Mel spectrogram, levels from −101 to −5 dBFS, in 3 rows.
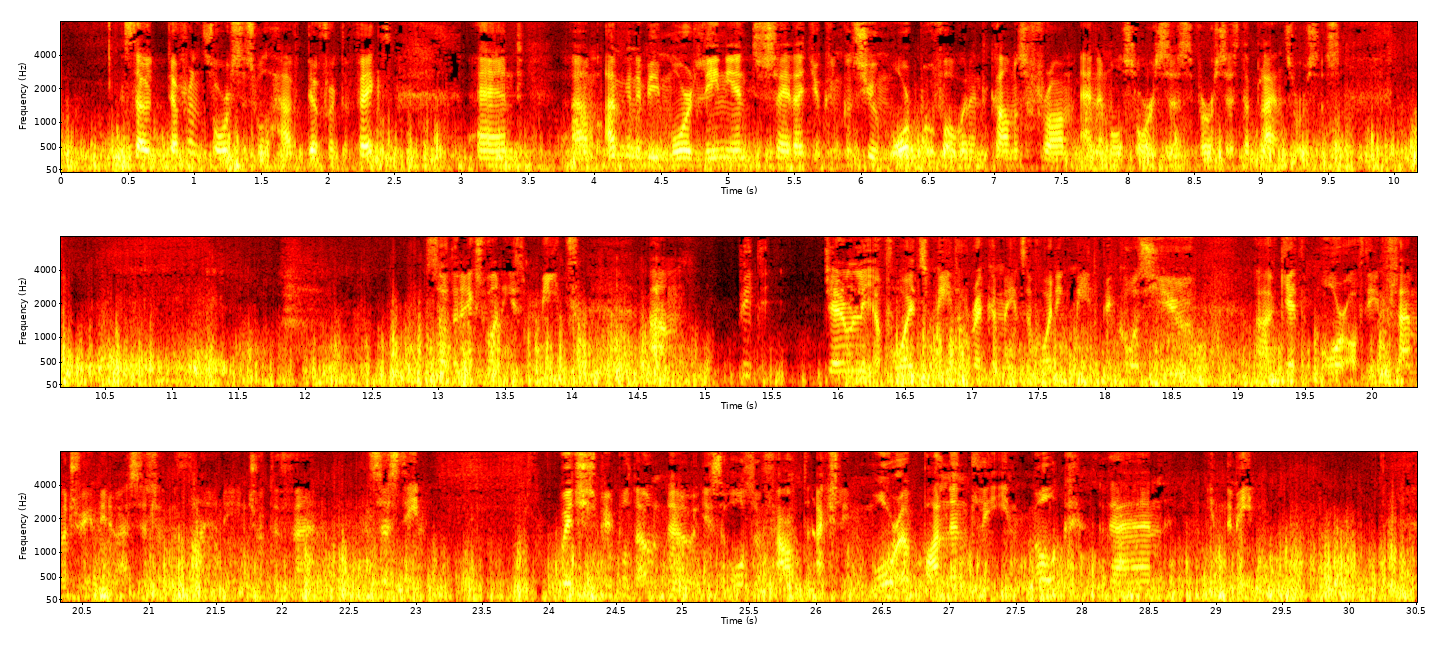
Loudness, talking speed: -22 LUFS, 155 wpm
